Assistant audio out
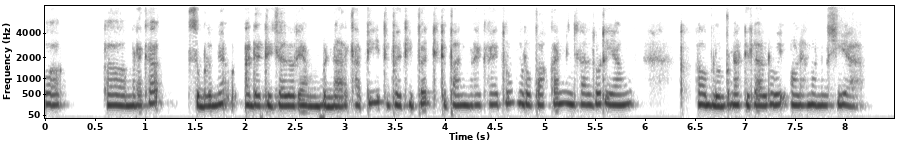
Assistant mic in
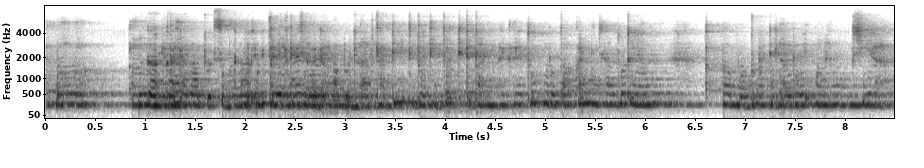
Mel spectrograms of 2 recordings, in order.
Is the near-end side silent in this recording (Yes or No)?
No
